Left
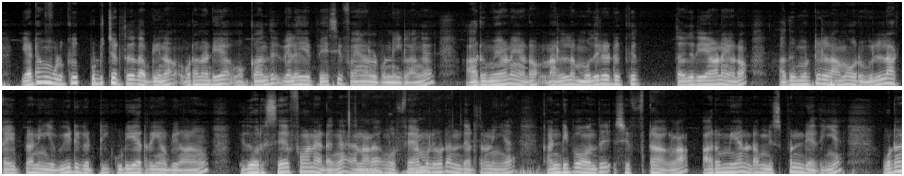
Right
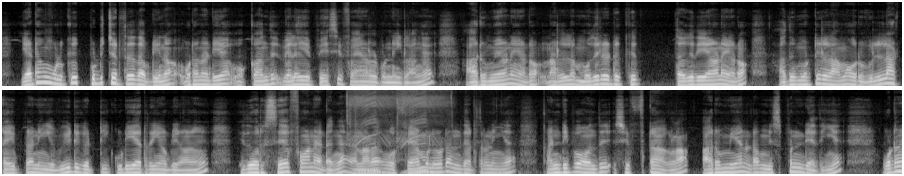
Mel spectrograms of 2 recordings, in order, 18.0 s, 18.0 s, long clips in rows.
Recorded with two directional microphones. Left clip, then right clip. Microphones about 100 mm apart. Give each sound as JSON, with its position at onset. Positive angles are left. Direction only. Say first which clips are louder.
{"t": 0.2, "sound": "speech", "louder": "right 6 dB", "side_deg": -30}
